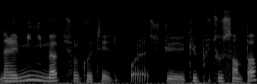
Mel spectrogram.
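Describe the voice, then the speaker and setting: On a very clean recording with a silent background, a man with a fairly high pitch speaks with ordinary pitch variation. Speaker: gaming youtuber. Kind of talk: gameplay commentary. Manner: fast; halting, many fillers and repeats.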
